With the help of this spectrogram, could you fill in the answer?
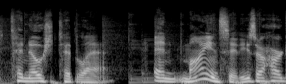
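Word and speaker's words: Tenochtitlan: It's Tenoshedlan. And Mayan cities are hard to pronounce, too.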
